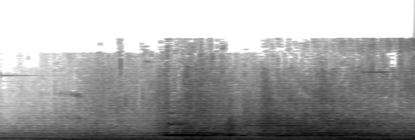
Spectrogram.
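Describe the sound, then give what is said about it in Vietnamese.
Steady roar of cars speeding along a main road with a louder whoosh swelling midway, joined briefly by a thin, faint tire squeal as the cars suddenly brake, before the traffic noise carries on. “Những chiếc xe hơi đang lao vùn vút bỗng thắng phanh kèn két”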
